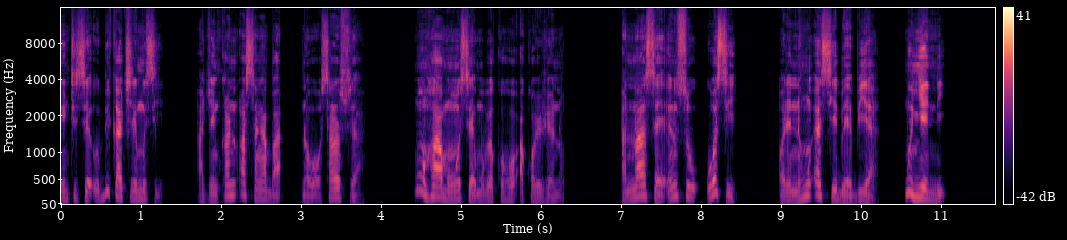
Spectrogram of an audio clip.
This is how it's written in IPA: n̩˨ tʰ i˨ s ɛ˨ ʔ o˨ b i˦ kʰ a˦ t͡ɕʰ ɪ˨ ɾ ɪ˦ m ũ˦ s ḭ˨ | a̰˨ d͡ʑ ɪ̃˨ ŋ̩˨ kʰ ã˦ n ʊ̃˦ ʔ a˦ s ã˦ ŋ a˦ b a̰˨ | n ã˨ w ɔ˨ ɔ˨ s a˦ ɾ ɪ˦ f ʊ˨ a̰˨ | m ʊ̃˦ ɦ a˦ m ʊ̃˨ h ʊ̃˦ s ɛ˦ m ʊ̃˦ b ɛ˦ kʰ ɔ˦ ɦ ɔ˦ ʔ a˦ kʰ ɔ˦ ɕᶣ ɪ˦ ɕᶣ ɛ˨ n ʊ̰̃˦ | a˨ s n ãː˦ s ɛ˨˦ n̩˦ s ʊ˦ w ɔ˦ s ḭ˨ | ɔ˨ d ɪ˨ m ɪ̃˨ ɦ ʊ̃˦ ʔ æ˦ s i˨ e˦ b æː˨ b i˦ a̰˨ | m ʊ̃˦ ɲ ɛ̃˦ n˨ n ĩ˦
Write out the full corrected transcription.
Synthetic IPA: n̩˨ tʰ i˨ s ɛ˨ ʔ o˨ b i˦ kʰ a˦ t͡ɕʰ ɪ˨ ɾ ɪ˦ m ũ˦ s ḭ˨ | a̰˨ d͡ʑ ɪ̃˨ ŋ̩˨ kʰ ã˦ n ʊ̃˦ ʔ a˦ s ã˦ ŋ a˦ b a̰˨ | n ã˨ w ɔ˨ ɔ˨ s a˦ ɾ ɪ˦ s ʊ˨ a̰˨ | m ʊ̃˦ ɦ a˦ m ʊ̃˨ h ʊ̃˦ s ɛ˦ m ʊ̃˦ b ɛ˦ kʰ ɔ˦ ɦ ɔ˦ ʔ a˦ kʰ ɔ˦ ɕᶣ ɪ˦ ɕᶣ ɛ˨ n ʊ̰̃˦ | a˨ n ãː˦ s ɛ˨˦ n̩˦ s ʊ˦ w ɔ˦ s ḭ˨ | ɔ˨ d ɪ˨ n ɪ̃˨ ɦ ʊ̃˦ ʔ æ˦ s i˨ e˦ b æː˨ b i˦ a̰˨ | m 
